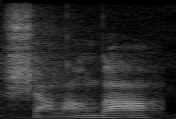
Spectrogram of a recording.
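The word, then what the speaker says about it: 小笼包: Not to flex on anyone, but I took Chinese for a long time, so in Mandarin, these are pronounced xiaolongbao.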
